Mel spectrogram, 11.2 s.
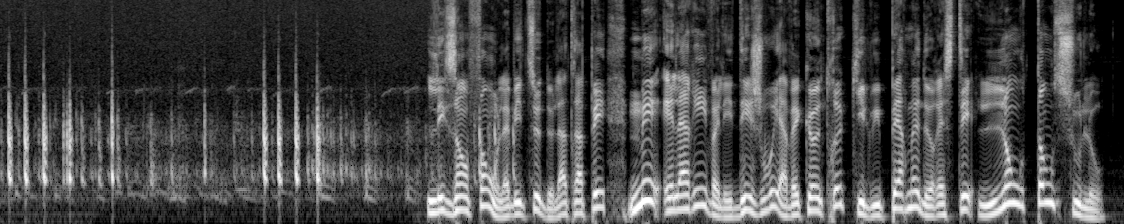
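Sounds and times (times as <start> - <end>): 
mink frog call: 0.0 - 5.2
speech: 4.3 - 11.1.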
